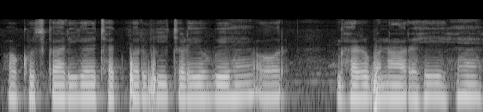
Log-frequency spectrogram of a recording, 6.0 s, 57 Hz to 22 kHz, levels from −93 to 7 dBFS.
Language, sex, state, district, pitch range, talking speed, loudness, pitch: Hindi, male, Uttar Pradesh, Hamirpur, 125-130 Hz, 140 wpm, -20 LUFS, 125 Hz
